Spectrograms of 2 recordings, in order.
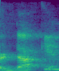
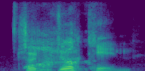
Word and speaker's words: turducken: what a turducken is? Turducken.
